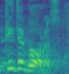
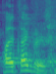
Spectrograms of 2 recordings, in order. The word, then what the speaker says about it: Pythagoras: ASK YOUR MATHEMATICS TEACHER is must do the Peter Gorus." And I said, "Are we going to do Peter Gorus?" You go, "Shut up." So Peter years later, I discovered he meant Pythagoras.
